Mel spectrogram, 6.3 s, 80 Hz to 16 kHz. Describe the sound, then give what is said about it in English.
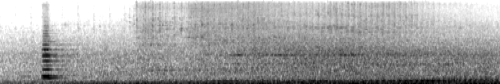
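A large American car's engine roars steadily on a highway at about 100 kilometers an hour, a dense low rumble that swells slightly as it goes, with a single short horn toot near the start. “Jim soon had his large American car roaring down the highway at about 100 kilometers an hour.”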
